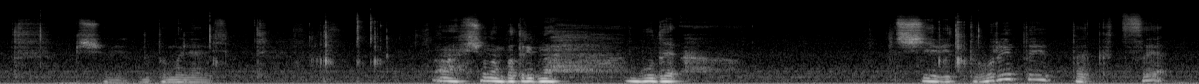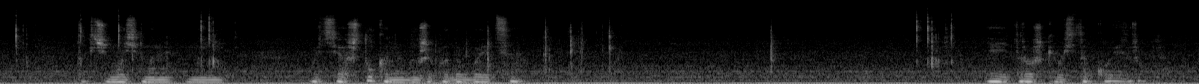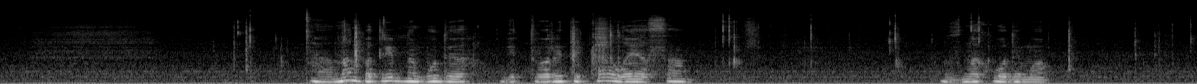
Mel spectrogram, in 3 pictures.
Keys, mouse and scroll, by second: 0.5-2.4 middle drag, 2.4-2.7 scroll down 2, 9.9-13.4 middle drag, 13.4 2, 14.1 click, 17.8 g, 21.7-24.6 middle drag, 32.2-33.8 middle drag, 33.8 click, 35.7 1.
